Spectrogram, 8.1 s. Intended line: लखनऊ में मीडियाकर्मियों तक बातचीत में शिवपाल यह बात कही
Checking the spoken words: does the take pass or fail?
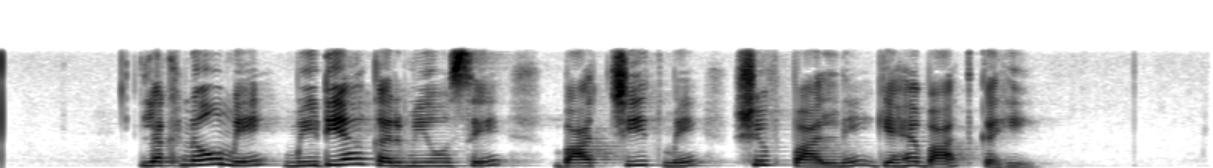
fail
